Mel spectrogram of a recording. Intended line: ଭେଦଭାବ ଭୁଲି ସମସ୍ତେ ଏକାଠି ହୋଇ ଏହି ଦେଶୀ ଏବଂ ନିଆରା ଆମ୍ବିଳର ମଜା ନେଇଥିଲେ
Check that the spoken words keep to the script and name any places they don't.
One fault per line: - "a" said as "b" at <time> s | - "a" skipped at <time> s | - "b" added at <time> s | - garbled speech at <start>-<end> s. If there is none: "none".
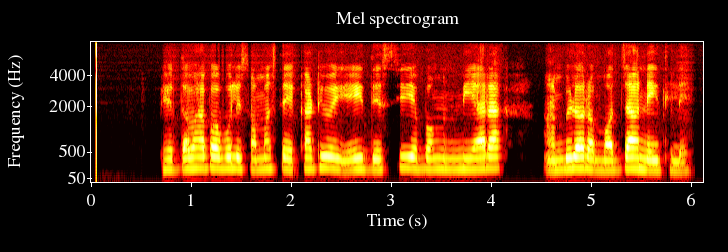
none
